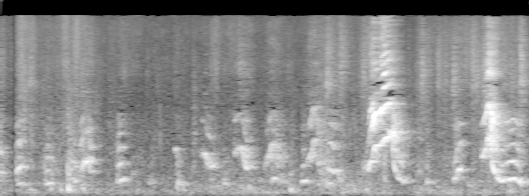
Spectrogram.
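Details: Young Carolina Dog puppies, fifteen days old, making a rapid run of overlapping little whimpers and squeaks, building to two piercing high-pitched squeals toward the end.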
